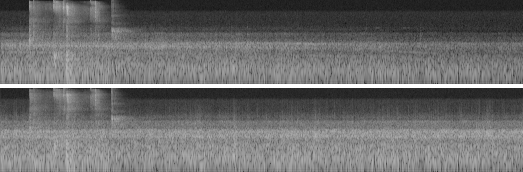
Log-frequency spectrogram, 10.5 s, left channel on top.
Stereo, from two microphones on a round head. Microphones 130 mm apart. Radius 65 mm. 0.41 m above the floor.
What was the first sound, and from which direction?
Footsteps, 50° left (ahead or behind).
